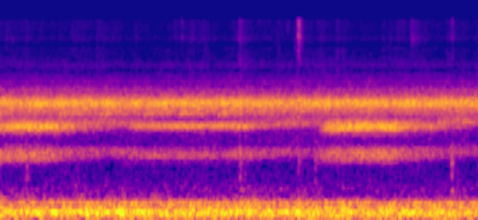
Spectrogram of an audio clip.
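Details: Thousands of frogs singing in the rain form a continuous shimmering drone, with a high steady band and mid-pitched trills that switch on and off, all above a constant low patter and rumble.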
